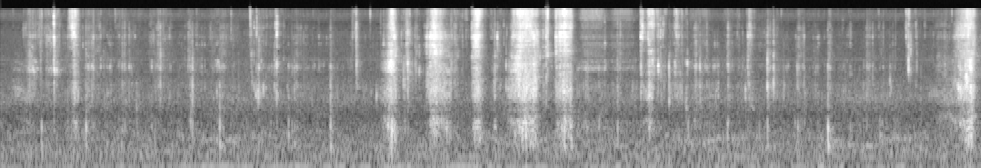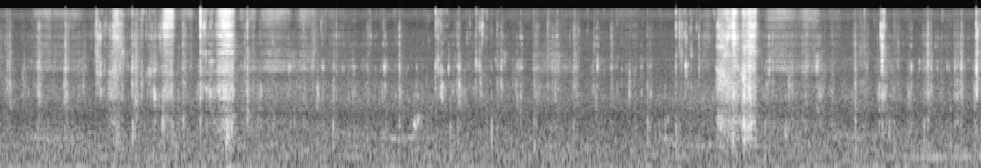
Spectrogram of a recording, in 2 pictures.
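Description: Close-miked biting and chewing of braised fish, with wet clicking mouth sounds that come in several louder bursts.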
